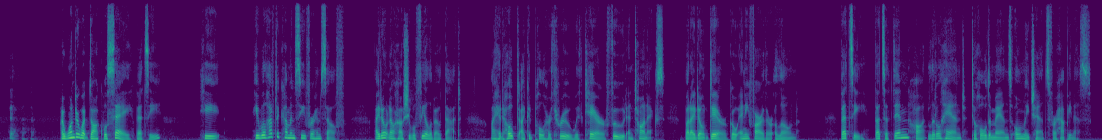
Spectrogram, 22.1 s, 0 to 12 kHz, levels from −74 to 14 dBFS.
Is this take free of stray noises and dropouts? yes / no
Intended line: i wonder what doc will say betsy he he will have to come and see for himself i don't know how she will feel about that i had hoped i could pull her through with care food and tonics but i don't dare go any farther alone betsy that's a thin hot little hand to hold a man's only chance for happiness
no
